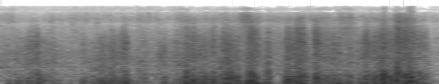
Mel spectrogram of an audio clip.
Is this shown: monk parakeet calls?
no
